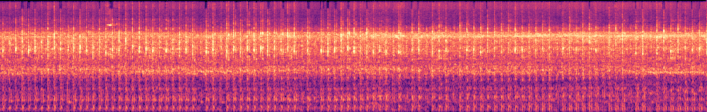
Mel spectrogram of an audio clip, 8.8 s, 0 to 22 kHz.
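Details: 1969 Bolens 850 tractor, Wisconsin S8D 8.25HP single-cylinder, run after carburetor initial adjustment while tuning points: fast thump at high speed with hard uneven knock on every beat; knocks badly at high RPM, idles poorly, smokes; cause unconfirmed.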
